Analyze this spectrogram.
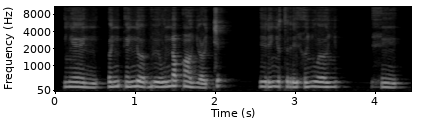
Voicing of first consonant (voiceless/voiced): voiced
